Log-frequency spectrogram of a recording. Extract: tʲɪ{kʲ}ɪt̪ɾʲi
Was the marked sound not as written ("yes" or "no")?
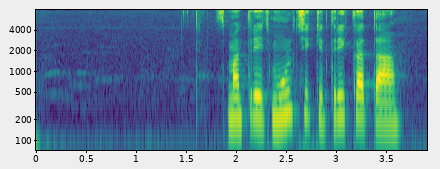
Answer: no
